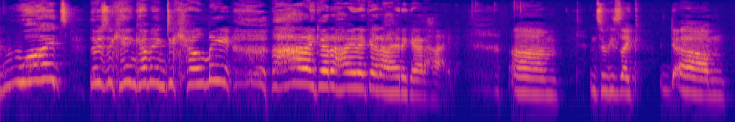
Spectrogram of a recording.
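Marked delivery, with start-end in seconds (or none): 0.0-4.5 higher, loud, yelping panic; panicked ogre. Acted. Ogre panicking that the king will kill him, frantic. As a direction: scramble in terror, voice cracking.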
